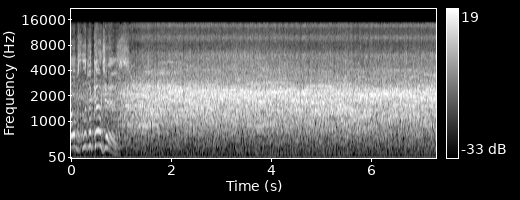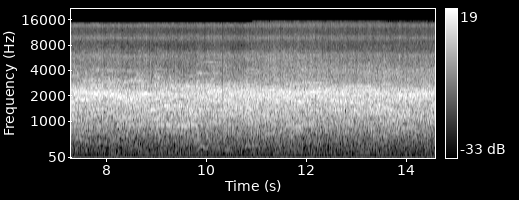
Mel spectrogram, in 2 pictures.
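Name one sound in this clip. A large crowd of young women screams and shrieks steadily.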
